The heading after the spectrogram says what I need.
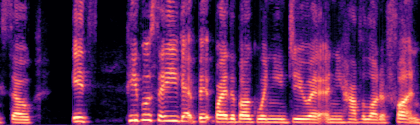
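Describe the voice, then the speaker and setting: A woman's voice: mid-range voice, gravelly. Giggly young woman with a mixed Irish accent. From Ireland. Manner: chatty and giggly, often laughing mid-sentence. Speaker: guest. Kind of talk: casual interview chat.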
